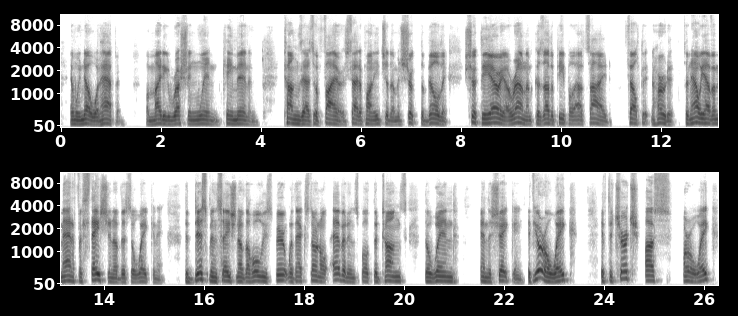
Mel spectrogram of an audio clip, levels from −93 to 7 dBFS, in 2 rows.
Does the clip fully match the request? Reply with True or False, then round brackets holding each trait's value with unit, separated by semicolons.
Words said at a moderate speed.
True (170 wpm)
